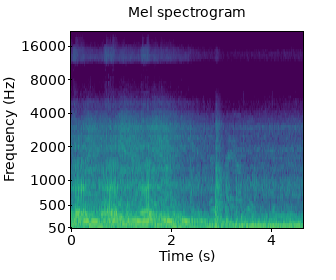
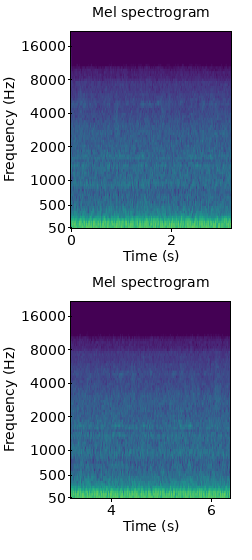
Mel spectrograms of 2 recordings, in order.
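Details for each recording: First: TVR Cerbera that had been running rough and rattling, now running on only one of its two sensors with the other disconnected: engine revs cleanly on light throttle, then settles into an even, steady run with no rattle, like a brand new car. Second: TVR Cerbera: loud, lumpy low rumble with no clean pickup. The owner considers disconnecting one of the throttle position sensors.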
